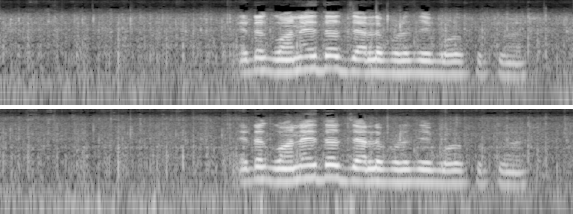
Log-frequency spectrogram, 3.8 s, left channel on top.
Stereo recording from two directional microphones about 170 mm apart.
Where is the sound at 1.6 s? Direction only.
15° right (ahead or behind).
